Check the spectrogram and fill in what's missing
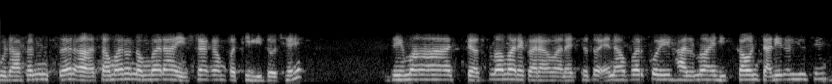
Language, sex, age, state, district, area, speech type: Gujarati, female, 18-30, Gujarat, Valsad, rural, conversation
